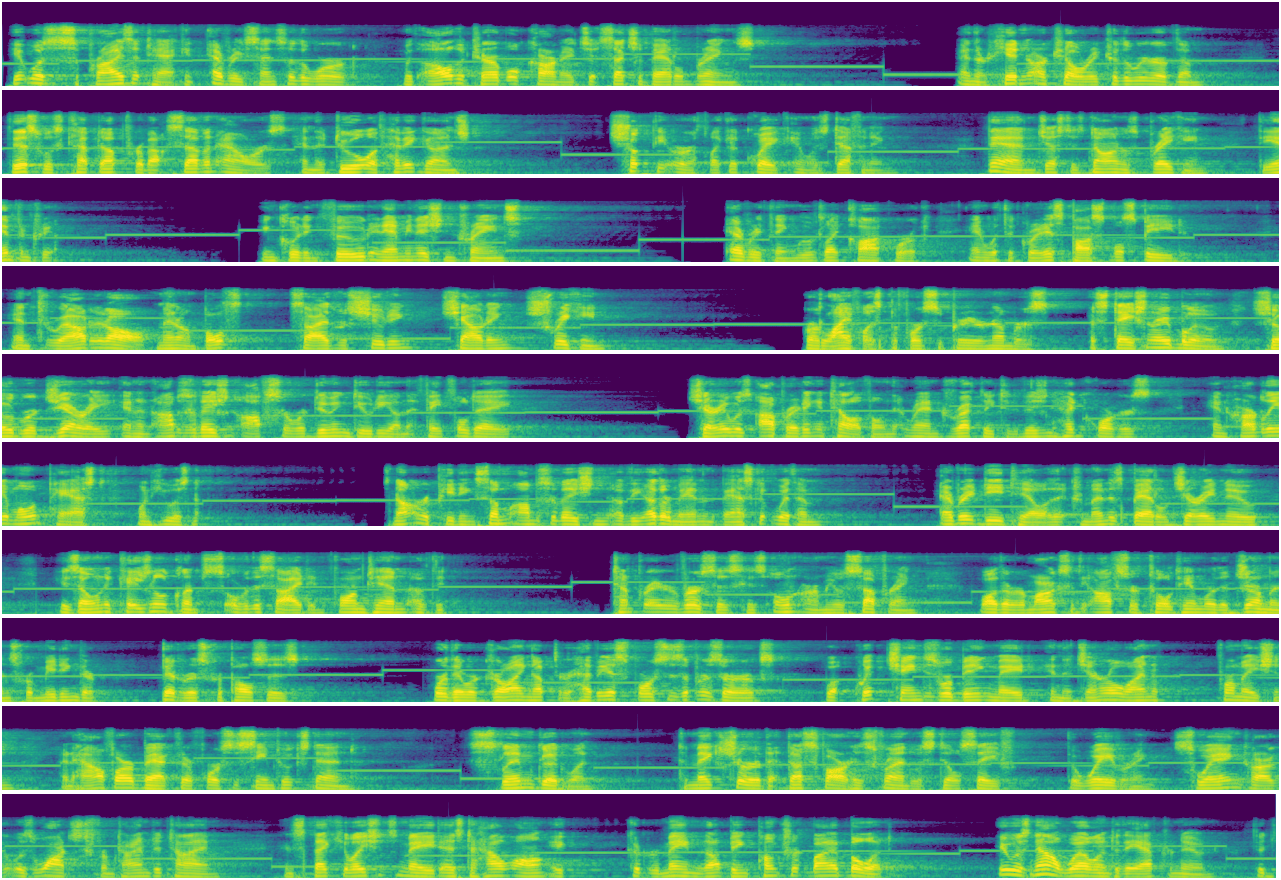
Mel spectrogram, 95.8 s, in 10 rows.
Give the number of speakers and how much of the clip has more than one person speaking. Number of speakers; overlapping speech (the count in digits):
1, no overlap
